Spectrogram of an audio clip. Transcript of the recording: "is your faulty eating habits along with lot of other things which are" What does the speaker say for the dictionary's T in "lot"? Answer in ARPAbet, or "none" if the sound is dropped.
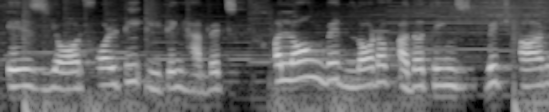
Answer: T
